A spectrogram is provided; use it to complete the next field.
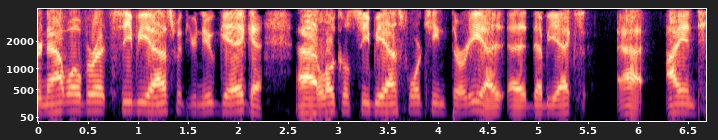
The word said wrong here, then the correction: WXNT: Did I say that right? WXNT. I'm sorry. – XNT. That's it.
